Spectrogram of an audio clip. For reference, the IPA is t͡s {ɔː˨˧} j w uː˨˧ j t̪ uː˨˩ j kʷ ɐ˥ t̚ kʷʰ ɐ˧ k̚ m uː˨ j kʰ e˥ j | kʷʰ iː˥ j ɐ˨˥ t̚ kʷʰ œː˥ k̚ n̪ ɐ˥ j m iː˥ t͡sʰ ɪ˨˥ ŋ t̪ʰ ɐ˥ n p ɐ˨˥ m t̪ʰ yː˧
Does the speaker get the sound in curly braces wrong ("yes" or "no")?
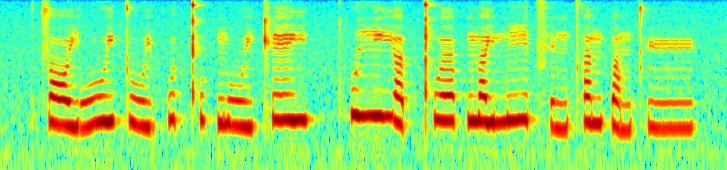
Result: yes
